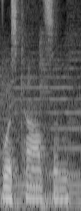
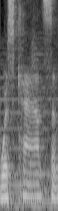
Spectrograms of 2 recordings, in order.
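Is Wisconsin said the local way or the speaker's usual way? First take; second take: usual; local. First: It is said in the speaker's usual accent. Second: It is said in a local Wisconsin accent.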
